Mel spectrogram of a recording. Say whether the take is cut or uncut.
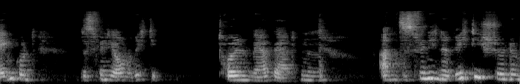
cut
